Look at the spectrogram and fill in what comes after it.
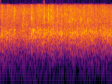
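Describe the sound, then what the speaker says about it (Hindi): An audience at a Hindi poetry recital claps loudly and continuously, a dense, even wash of many hands applauding up close. "एक बार अपने सम्मान में तालियां बजाइए"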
